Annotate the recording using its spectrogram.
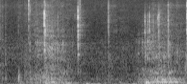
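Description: A few light clicks and rustles, then a dresser drawer pulled open near the end.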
